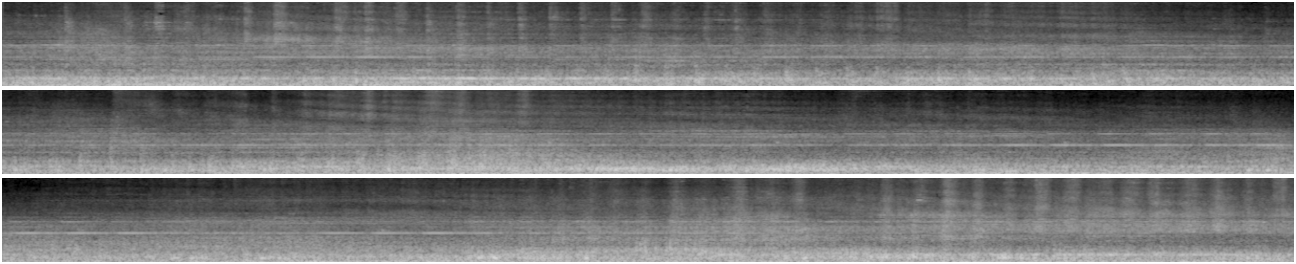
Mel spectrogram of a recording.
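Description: Freight cars of a long manifest train rolling past at speed: a continuous heavy rumble of steel wheels on rail with rapid clacking over the rail joints, and a thin steady high tone above it.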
